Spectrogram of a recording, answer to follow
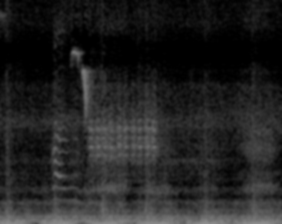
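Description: A songbird singing faintly: a few quick falling chirps about a second in, then a high falling note that breaks into a rapid trill lasting about a second, over a steady low hum.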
